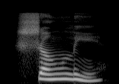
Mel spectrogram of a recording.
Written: 生理

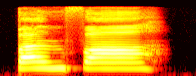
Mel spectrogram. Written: 颁发

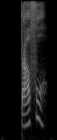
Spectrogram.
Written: 答复

